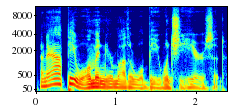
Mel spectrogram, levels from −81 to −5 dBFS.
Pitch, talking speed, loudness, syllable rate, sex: 95 Hz, 275 wpm, -18 LUFS, 6.1 syllables/s, male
